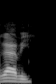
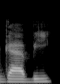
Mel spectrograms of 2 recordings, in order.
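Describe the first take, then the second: First: Stress on the first syllable, no break. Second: Stress on the last syllable, with a break. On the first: The speaker calls it wrong. "sin el acento en la I, ni con el silencio de la separación" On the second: The speaker calls it right.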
